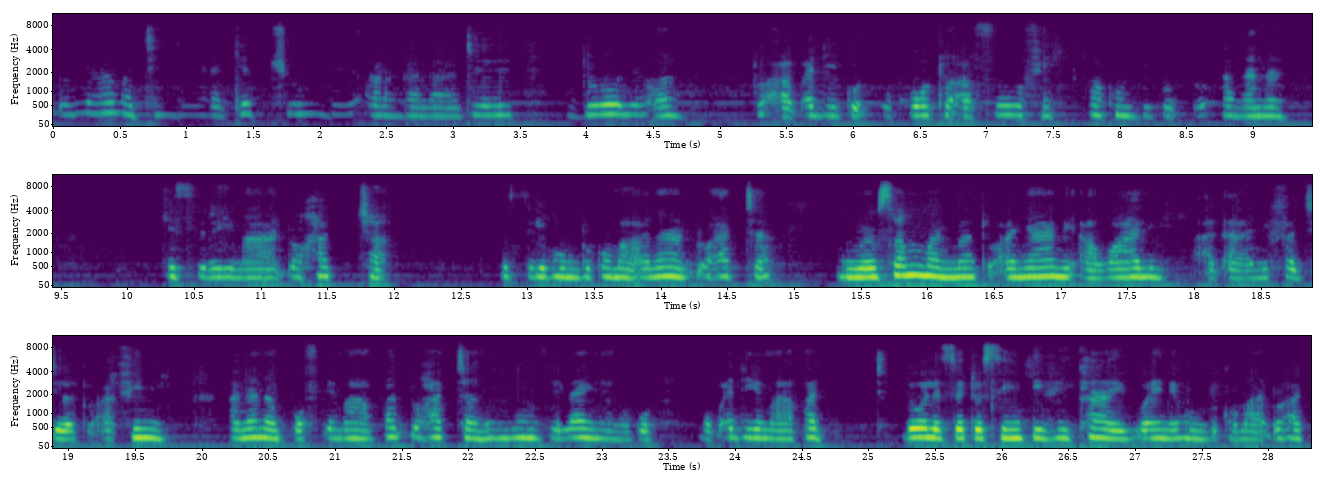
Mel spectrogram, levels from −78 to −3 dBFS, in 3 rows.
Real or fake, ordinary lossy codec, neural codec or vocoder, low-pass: fake; none; vocoder, 44.1 kHz, 128 mel bands, Pupu-Vocoder; 9.9 kHz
